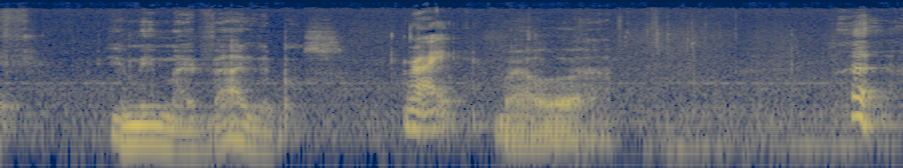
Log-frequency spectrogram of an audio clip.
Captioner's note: he chuckles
